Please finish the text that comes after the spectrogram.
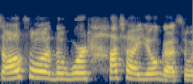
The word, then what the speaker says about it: hatha: so it's you know you pronounce it hatha in english because th but it's ha and ta which is sun and moon so basically the whole every it's not hatha yoga oh that thing where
